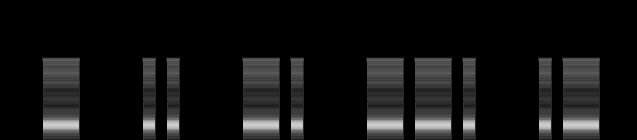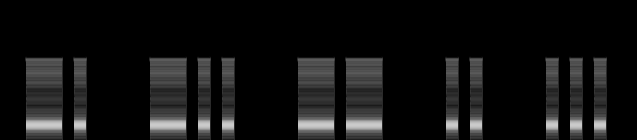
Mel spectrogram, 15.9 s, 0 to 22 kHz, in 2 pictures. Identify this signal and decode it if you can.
Morse code, heard as a keyed tone, about 8 wpm, spaced as for 6 wpm, 440 Hz. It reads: TING AND MIS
